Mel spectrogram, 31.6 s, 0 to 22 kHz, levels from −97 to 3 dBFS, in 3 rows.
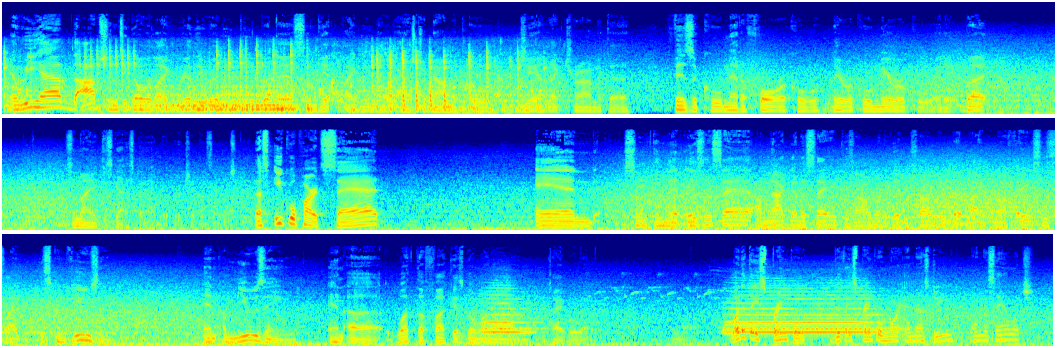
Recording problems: train or aircraft noise; loud; throughout; 1 dB below the speech

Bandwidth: 14.5 kHz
